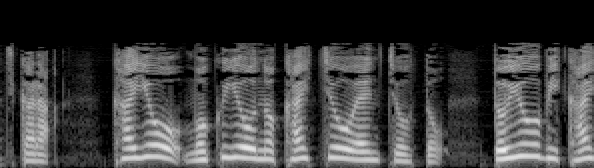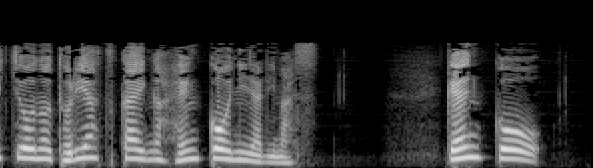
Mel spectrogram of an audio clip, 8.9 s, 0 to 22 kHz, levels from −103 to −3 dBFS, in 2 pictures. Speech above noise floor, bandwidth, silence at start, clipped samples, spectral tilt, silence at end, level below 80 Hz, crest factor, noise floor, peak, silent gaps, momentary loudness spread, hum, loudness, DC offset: 51 dB; 8 kHz; 0.05 s; under 0.1%; -5.5 dB/octave; 0.4 s; -66 dBFS; 18 dB; -74 dBFS; -6 dBFS; none; 11 LU; none; -23 LUFS; under 0.1%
